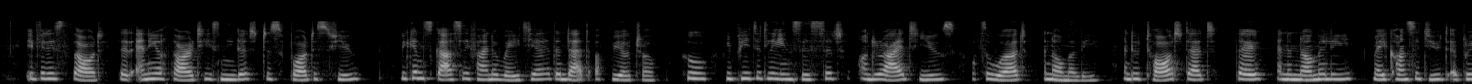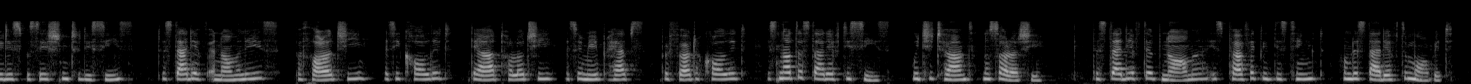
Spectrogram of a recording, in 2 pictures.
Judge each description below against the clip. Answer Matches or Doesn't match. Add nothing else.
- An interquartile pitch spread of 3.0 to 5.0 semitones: Doesn't match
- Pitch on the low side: Doesn't match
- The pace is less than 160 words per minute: Doesn't match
